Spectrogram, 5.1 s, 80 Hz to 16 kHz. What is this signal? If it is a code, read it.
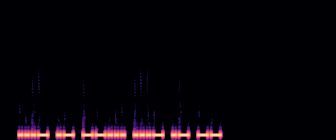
Morse code, heard as a keyed tone, about 25 wpm, 700 Hz. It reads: VA7VAM
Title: DXCC-100 Call Signs - 6 Characters - Repeated 2x - 25wpm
